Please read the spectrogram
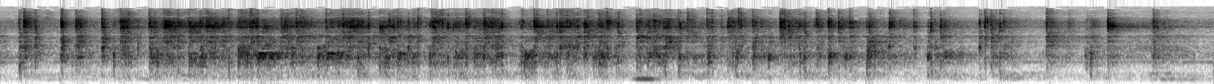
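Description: Audience applauding, starting abruptly and thinning out near the end.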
